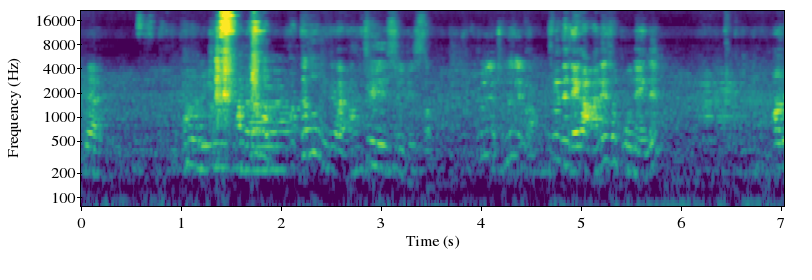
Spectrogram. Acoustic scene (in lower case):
restaurant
